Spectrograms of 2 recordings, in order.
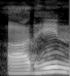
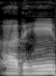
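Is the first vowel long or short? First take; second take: long; short. First: The first vowel is long. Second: The first vowel is short. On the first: The speaker calls it wrong. "आधीन नहीं दोस्तों" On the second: The speaker calls it right. "अधीन होगा अधीन आ पर छोटा छोटा आ रहेगा"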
